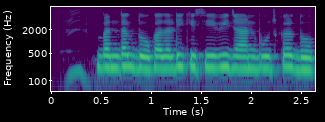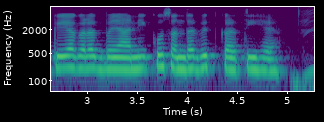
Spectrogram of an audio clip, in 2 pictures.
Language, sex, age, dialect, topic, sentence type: Hindi, female, 18-24, Kanauji Braj Bhasha, banking, statement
